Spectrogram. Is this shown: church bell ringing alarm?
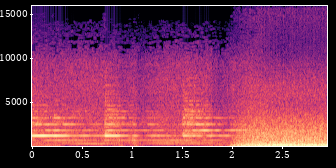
yes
